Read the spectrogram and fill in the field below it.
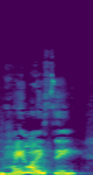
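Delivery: ordinary talk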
